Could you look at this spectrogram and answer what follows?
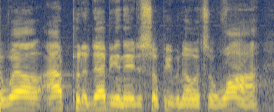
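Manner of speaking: ordinary talk, nothing marked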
